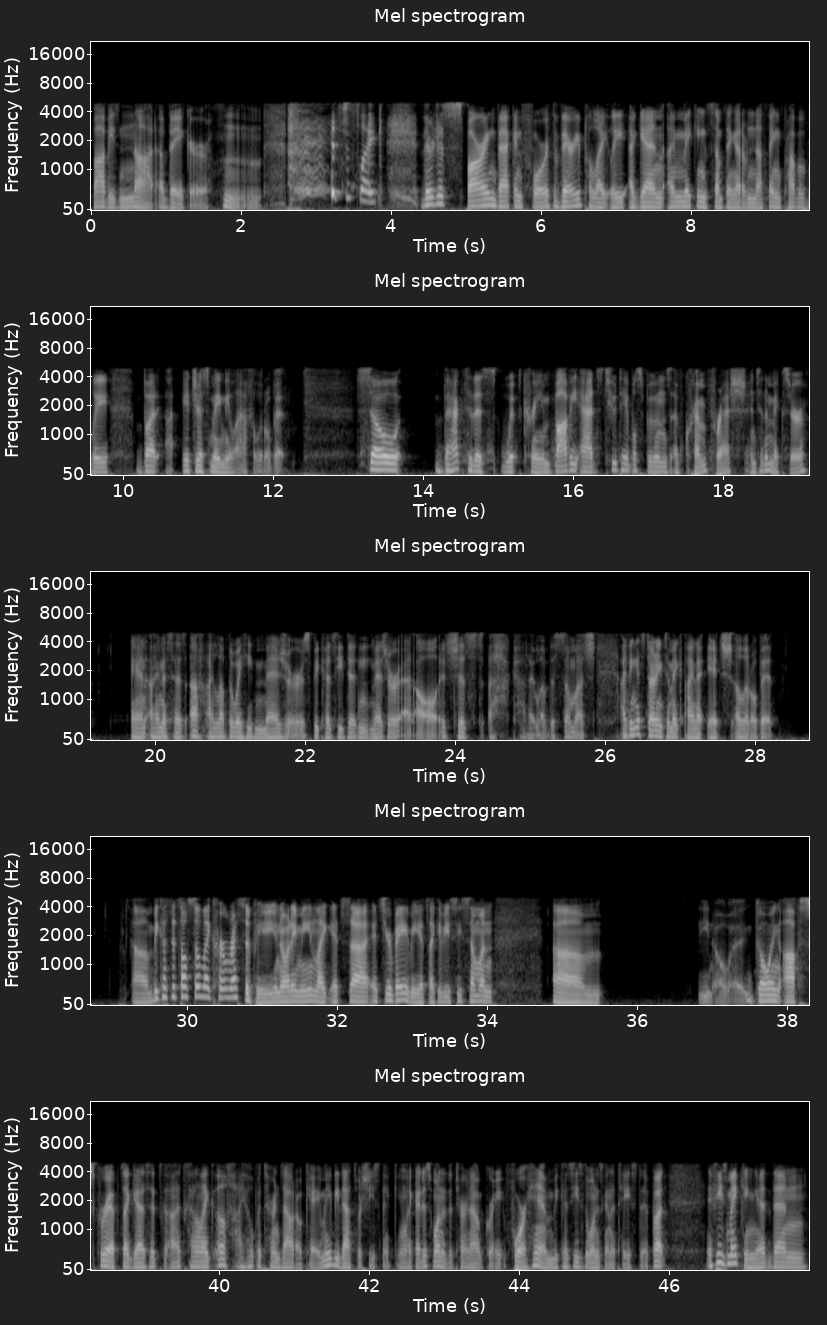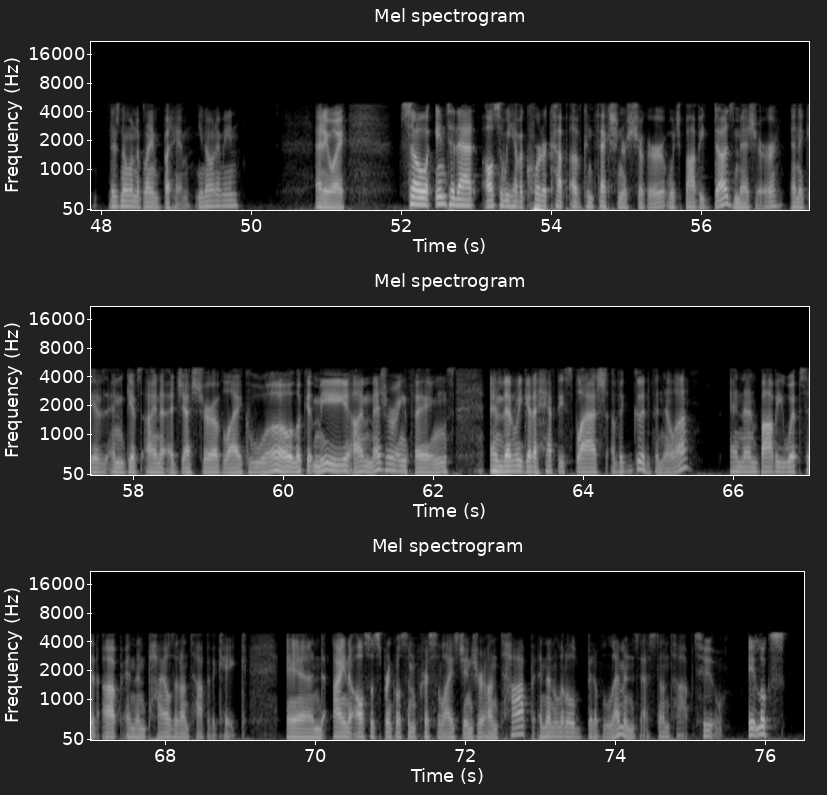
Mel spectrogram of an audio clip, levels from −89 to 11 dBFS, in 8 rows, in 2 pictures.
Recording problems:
high frequencies cut off; severe; nothing above 5 kHz

